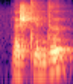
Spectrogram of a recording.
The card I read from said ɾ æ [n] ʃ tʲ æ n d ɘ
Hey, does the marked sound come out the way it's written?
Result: no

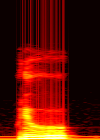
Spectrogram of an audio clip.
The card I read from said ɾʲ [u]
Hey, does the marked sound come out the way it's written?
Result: yes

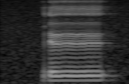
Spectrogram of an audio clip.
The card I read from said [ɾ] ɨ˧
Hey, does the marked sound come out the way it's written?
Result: yes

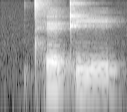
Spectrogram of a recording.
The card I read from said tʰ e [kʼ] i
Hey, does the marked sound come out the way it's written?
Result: yes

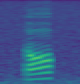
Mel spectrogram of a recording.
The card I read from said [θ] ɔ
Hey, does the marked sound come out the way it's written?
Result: no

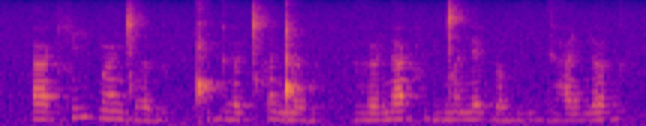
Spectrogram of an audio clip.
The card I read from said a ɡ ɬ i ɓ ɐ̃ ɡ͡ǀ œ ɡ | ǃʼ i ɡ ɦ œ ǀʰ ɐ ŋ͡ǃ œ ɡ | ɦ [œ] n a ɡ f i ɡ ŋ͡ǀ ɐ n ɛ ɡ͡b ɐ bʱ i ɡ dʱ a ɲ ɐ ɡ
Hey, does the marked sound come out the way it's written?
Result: yes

